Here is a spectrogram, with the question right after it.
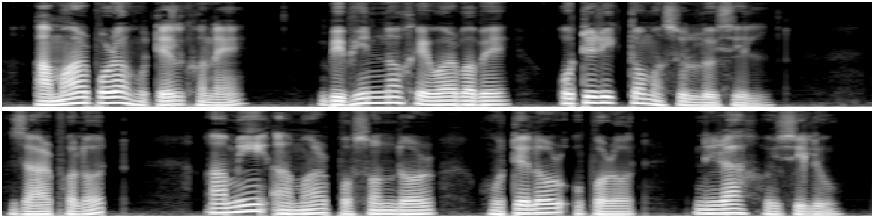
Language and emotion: Assamese, sad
